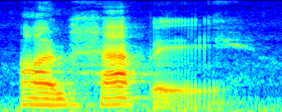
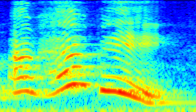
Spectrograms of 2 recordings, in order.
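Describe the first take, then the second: First: It is said in a sad, gloomy tone. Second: It is said in a cheerful, excited tone. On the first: "say I'm happy in a sad way"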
